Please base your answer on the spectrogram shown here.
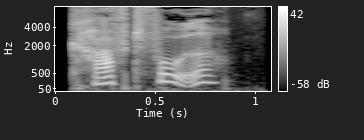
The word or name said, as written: kraftfoder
